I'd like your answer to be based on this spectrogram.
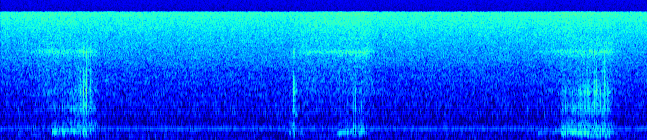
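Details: Soft, short snoring snorts spaced a few seconds apart over a quiet room with a steady hum; quiet snoring during sleep.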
